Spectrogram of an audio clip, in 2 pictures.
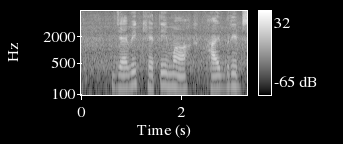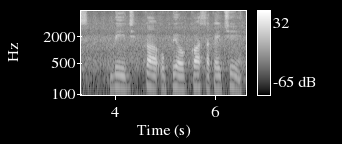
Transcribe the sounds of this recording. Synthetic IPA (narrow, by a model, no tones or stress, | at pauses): d͡ʒɛːʋikʰːeːt̪imã | hajbɾiɖs | bid͡ʒ | kaʔʊpjoːɡ̚kɔsəkɛt͡ʃʰi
